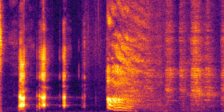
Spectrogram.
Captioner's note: laughs; Beverly sighs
